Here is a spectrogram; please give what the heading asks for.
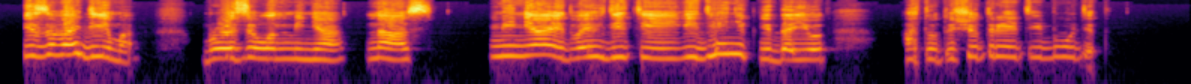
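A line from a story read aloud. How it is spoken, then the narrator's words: Sobbing inconsolably. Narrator (Russian): И я снова безутешно разрыдалась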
